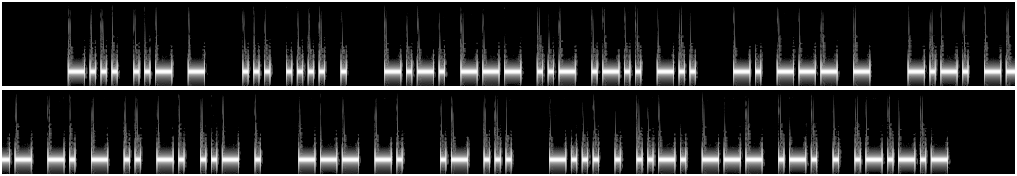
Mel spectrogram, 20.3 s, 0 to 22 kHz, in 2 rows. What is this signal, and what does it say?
Morse code, heard as a keyed tone, about 22 wpm, 700 Hz. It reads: BUT SHE COULD NOT CONTINUE ON AS BEFORE.
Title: Sentences from Top 1000 Words - Review Part 6 - 22wpm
